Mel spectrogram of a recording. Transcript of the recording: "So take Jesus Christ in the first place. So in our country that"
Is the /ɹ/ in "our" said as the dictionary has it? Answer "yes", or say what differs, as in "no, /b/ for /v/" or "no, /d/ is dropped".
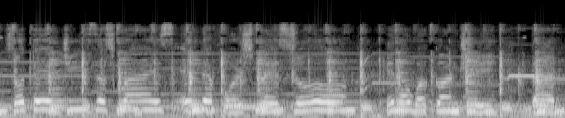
no, /w/ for /ɹ/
